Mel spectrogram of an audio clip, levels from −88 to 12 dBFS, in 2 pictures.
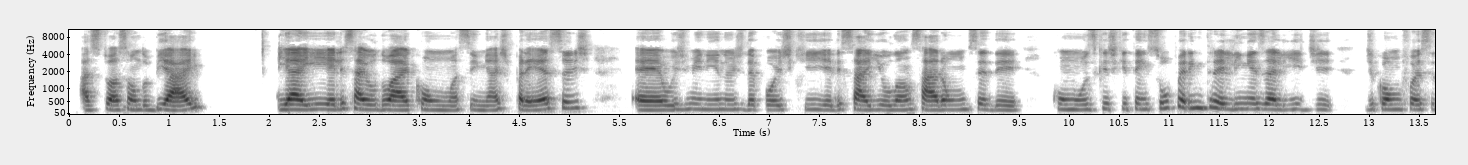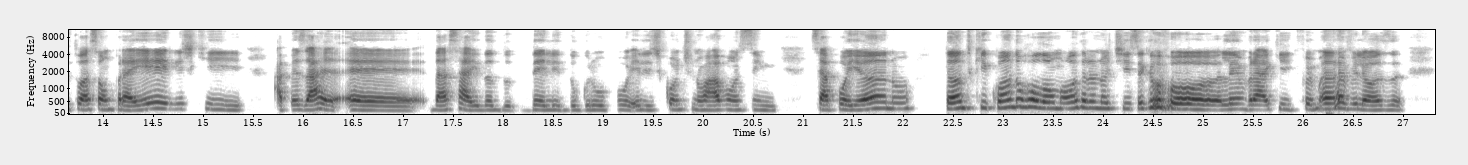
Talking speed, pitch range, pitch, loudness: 150 wpm, 180-225 Hz, 195 Hz, -22 LUFS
